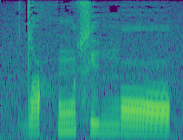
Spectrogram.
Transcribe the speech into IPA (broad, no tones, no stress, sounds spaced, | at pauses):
dˤ ə h ũ s i ŋ ɔ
